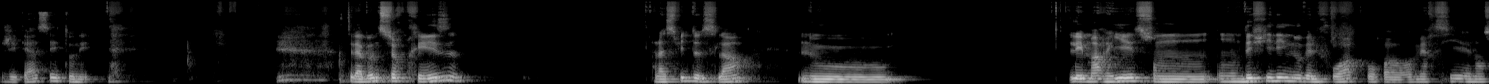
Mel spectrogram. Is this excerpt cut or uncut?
uncut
